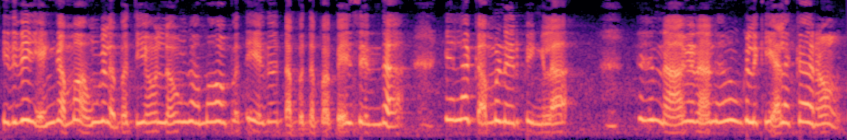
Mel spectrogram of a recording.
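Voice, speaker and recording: Brief: actress for a bitter, weepy young wife in a family drama; very high voice with a gravelly edge, rapid accusations. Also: female voice, little pitch movement, full character voice. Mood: tearful. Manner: tearful, accusing, rapid-fire complaints. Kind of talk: melodramatic web-series acting.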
